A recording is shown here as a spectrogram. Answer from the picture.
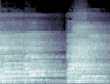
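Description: A man speaking Nepali into a microphone in long, even-pitched phrases, with a short break about a second in.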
